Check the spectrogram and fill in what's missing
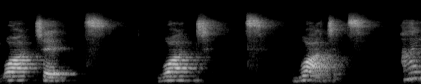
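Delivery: Watch it with a clear T at the end, no extra vowel; past tense T sound. Shown as a demonstration. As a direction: say Watch it, closing on a crisp T. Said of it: "vou acrescentar o som do T".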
